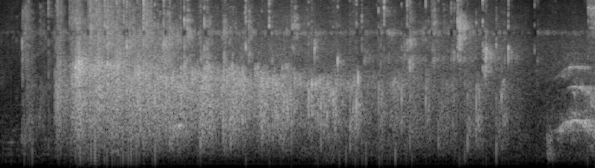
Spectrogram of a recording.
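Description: Audience applauding. The clapping swells quickly about a second in and dies away near the end, where a voice briefly starts up.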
